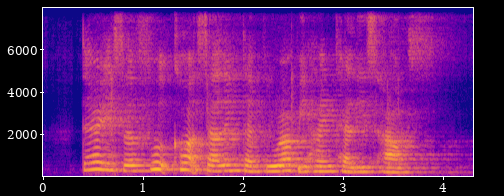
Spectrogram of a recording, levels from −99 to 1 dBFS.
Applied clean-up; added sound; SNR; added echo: neural separator model SepFormer DNS4.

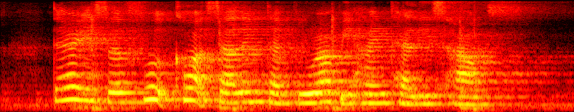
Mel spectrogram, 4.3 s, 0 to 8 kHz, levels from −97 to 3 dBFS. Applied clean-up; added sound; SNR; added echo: none; Drawer open or close; 19 dB; reverberation time 2.0 s.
